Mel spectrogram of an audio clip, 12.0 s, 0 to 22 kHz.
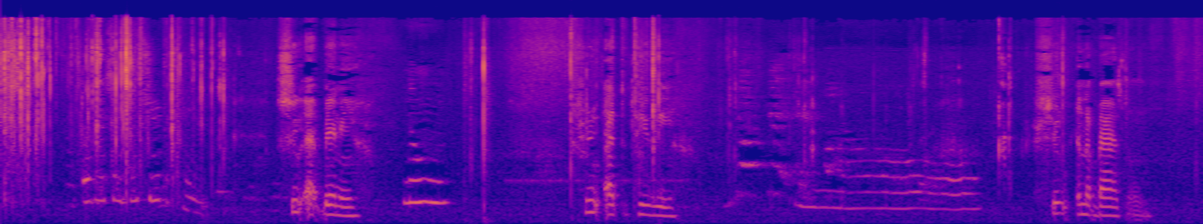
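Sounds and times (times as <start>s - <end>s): packet crinkling and rustling: 0.0s - 2.4s, 5.6s - 8.4s
person speaking: 5.2s - 9.8s.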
